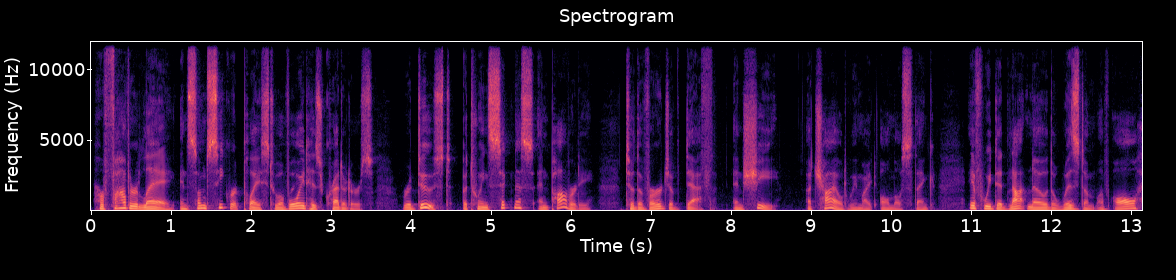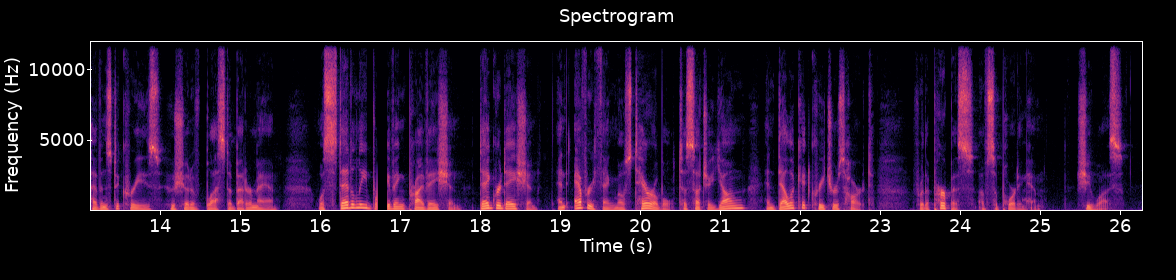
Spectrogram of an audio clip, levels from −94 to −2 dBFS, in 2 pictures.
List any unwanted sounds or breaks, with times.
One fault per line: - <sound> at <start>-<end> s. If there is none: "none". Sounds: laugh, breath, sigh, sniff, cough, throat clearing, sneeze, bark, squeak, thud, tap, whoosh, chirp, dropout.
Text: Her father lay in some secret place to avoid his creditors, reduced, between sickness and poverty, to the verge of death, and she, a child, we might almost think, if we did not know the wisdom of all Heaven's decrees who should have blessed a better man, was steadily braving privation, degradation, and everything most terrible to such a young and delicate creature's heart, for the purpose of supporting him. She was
- dropout at 16.7-16.9 s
